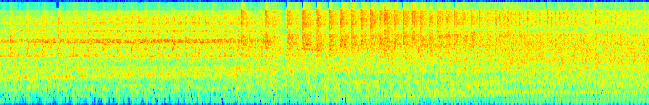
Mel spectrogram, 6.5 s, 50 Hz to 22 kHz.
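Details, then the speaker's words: Troy-Bilt Pony 42X riding mower, Powermore single-cylinder engine, after carb reinstalled and treated with WD-40 and carb spray: ragged, stumbling run that won't settle to steady idle, apparently shot out junk; leaking carburetor needle and seat. "well it ain't perfect it is running though like I said it looked like it shot a bunch of junk out of it though"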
